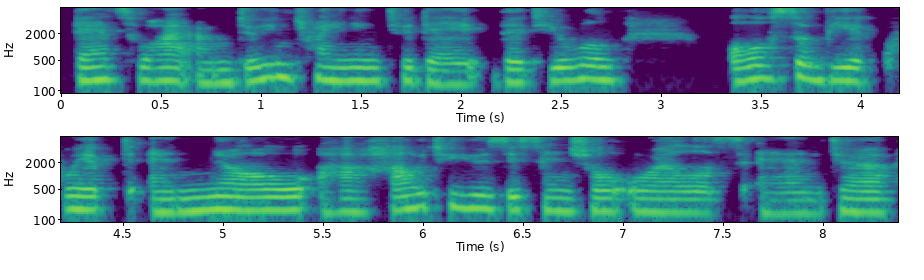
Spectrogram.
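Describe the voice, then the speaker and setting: Middle-aged Ukrainian-accented woman, webinar presenter, low voice, unhurried, hesitant with many fillers.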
